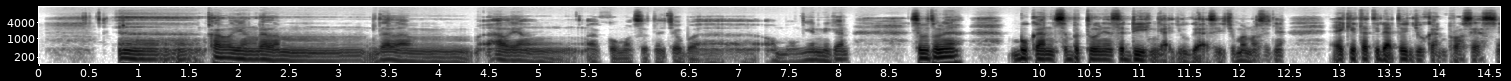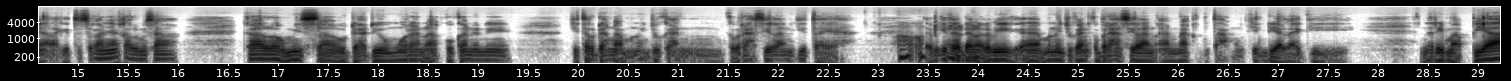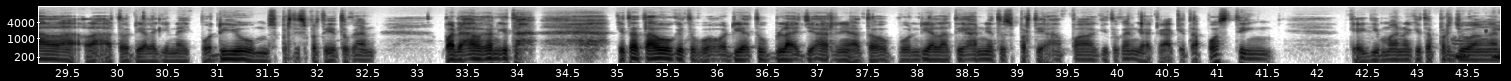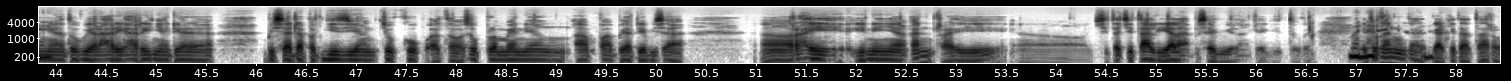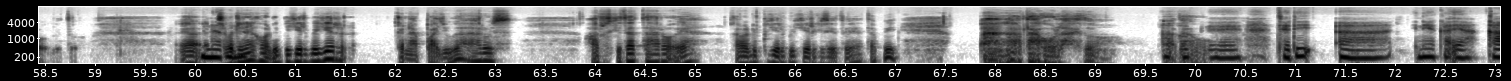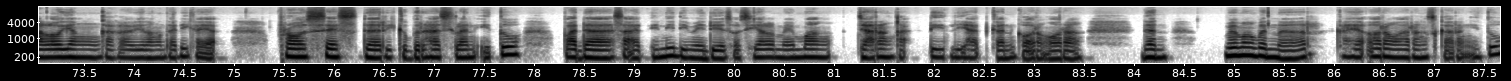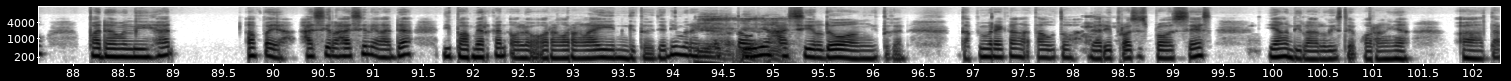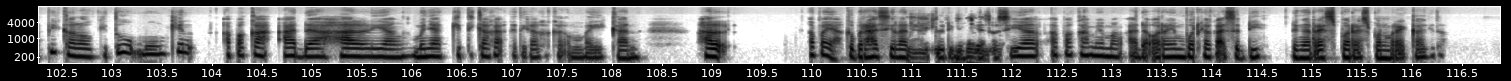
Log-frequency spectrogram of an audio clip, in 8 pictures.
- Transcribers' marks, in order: drawn out: "dalam"; drawn out: "coba"; laughing while speaking: "kita"; "dia" said as "lia"; distorted speech; sad: "eee, gak tau lah itu. Gak tau"; tapping
- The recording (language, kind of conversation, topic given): Indonesian, advice, Mengapa saya merasa harus pura-pura bahagia di media sosial padahal sebenarnya tidak?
